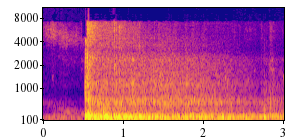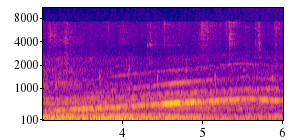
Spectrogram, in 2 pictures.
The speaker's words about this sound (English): The first rocket, he explained, fell just a few meters from the falafel shop. As you'll hear, the sirens come after the second rocket landed.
